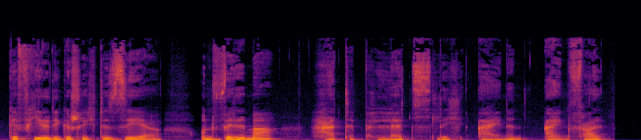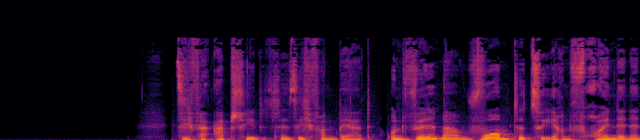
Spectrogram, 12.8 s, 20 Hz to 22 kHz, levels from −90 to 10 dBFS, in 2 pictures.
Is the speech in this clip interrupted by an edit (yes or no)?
yes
